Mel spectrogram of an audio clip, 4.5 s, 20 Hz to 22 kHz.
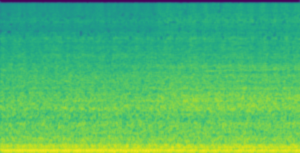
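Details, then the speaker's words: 2005 Ford F-350 6.0 diesel at idle with the cylinder 4 injector disabled during a contribution test: a lumpy, uneven beat dropping out once per cycle. Cylinder 4 is the worst, cylinder 7 was bad when cold, and injectors are suspected. "when i kill number four injector it sounds completely different"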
